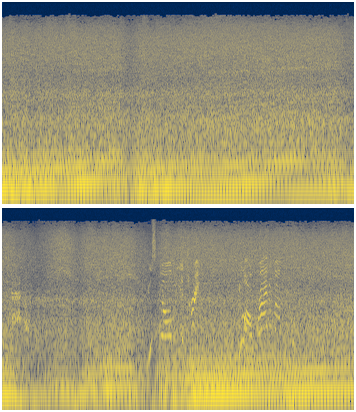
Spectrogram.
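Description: A car engine hums steadily, rising and falling as the car speeds up and slows down.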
